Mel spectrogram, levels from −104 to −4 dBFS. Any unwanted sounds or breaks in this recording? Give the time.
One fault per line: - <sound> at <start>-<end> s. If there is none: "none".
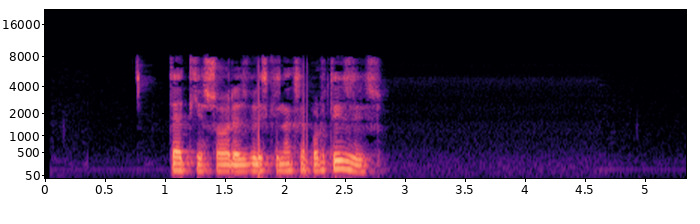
none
